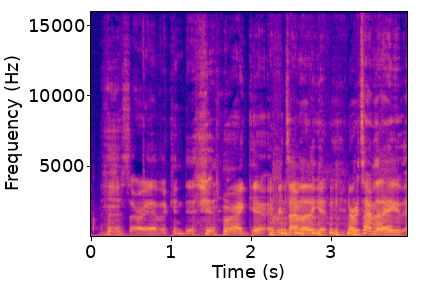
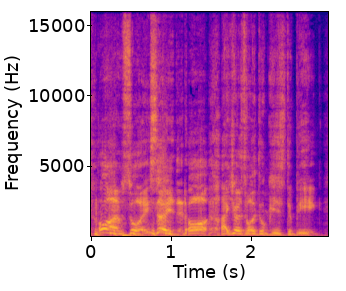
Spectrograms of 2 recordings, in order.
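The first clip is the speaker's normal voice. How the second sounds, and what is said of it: Put-on Russian accent. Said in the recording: “Oh, then I get the little Russian.”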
